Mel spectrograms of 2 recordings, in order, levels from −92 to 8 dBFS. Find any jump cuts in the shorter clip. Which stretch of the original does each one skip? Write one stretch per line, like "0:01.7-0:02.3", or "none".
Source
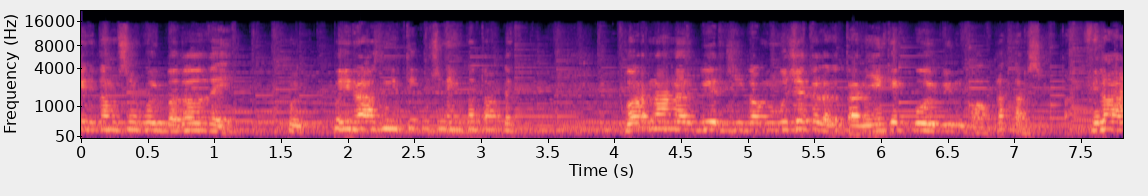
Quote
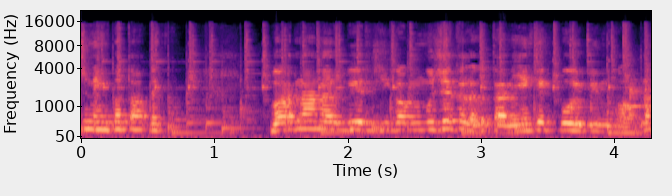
none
